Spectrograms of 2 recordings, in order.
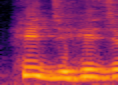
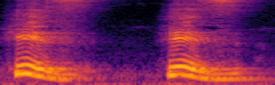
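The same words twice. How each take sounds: First: हिज ending in J, "hij"; common mispronunciation. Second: हिज ending in Z, "hiz", spoken slowly; correct Z ending. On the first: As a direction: mimic हिज with J for Z. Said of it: "लोग बोलते हैं". (हिज के अंत में ज की गलत ध्वनि) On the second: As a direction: model हिज twice, slowly, as हिज़. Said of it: "इसको हिज नहीं बोलेंगे". (हिज के अंत में ज़ की ध्वनि, धीरे) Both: Shown as a demonstration.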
